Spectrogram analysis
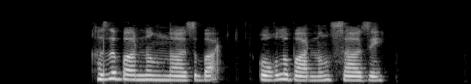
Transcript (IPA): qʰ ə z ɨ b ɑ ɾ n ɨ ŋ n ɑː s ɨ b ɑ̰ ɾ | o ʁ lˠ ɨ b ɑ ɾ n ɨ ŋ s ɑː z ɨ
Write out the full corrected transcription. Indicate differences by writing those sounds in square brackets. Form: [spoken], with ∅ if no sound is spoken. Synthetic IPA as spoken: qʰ ə z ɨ b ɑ ɾ n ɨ ŋ n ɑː [z] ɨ b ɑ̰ ɾ | o ʁ lˠ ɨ b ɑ ɾ n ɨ ŋ s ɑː z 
